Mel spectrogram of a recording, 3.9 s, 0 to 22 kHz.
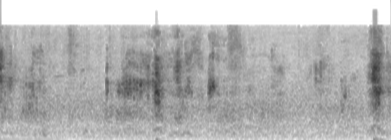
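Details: Five 8-week-old puppies playing outside: scattered short high yips and squeals, one sharp yelp near the end, with a person speaking softly.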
